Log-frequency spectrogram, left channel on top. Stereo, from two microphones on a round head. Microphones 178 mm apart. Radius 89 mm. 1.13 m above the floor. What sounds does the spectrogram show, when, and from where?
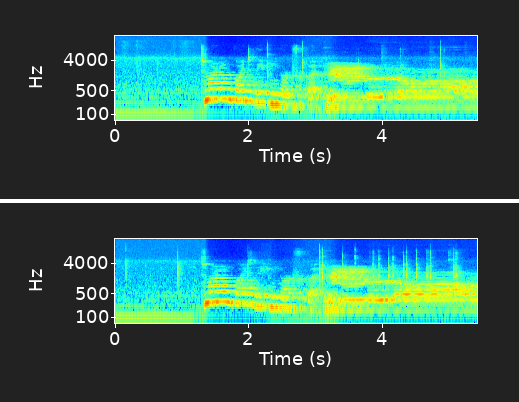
1.3 s a woman speaking: 80° left, 2.5 m
3.1 s singing: 30° left (ahead or behind), 4.5 m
